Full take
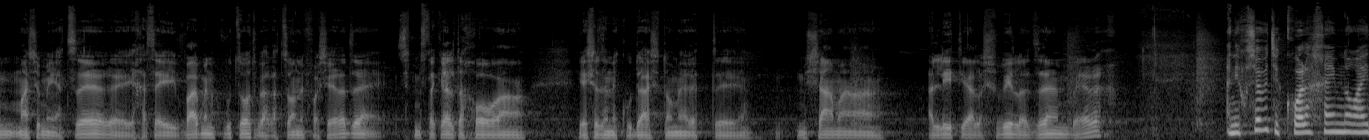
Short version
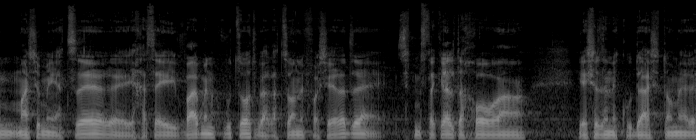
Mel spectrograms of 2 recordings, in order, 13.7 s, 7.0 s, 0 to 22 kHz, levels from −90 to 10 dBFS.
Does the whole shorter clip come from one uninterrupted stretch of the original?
yes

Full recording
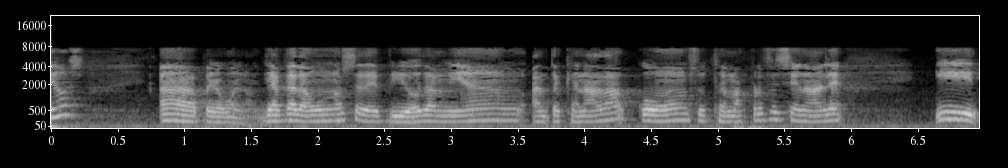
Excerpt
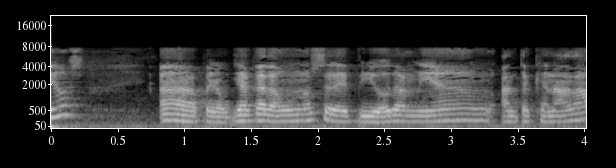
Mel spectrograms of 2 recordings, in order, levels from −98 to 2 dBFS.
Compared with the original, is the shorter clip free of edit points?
no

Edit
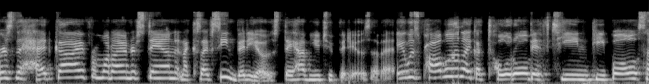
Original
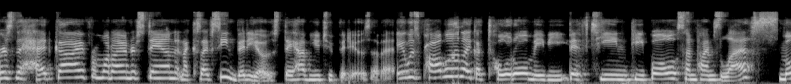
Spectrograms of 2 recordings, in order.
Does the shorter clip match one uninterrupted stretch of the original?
no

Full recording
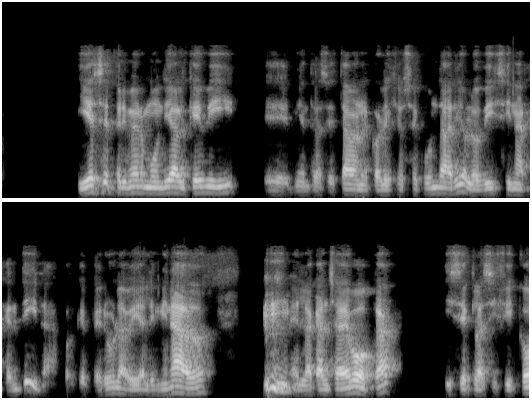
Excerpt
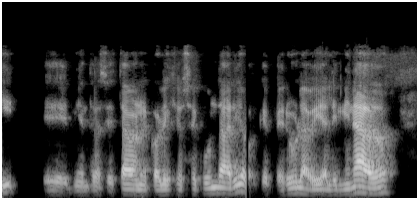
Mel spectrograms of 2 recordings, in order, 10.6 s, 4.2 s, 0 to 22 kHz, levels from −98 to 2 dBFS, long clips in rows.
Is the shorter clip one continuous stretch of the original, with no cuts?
no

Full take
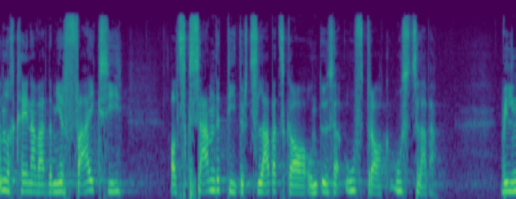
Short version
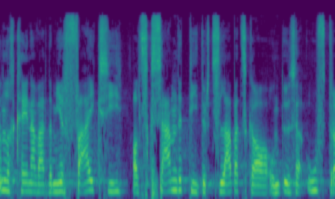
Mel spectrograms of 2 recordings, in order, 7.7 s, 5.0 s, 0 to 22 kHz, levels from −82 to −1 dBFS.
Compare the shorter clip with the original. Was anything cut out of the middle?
yes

